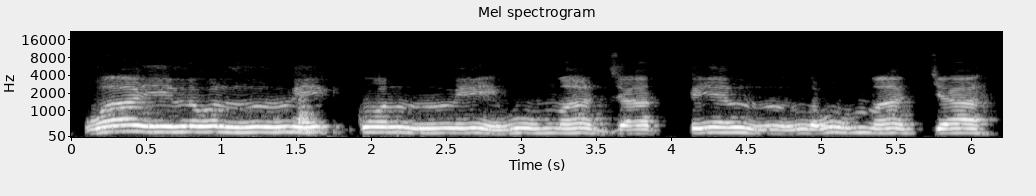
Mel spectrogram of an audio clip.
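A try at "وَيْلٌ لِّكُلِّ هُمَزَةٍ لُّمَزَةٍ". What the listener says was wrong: Itu bukan huruf jim ya. Tadi yang kita sebut itu zai. Wailul likulli humazatil lumazah. Wailul likulli humazatil lumazah. Jadi bukan jim. Kalau dibacanya wailul likulli humajatil lumajah itu jim. Tapi ini zai. Wailul likulli humazatil lumazah. Zah ya. Zazizu az.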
